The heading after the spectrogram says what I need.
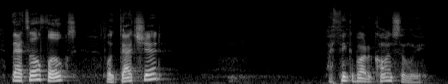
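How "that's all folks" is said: high-pitched, funny cartoon voice. Quoting a cartoon sign-off: Porky Pig voice. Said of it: "That's what made Porky Pig so funny".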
